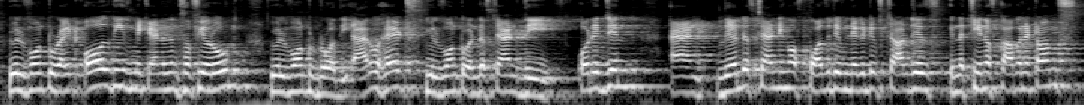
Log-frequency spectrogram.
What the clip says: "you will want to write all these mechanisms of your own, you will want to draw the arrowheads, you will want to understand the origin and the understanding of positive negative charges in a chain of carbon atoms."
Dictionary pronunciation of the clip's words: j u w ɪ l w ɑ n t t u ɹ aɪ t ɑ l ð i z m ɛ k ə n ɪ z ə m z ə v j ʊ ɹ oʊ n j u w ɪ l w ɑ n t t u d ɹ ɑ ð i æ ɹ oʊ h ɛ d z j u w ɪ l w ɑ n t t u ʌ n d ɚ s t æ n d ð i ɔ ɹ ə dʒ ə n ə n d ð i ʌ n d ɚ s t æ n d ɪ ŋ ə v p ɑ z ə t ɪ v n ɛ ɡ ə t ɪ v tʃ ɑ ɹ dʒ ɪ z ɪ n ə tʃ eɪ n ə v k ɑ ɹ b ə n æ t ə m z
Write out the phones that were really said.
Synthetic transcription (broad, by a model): j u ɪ l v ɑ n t t u ɹ aɪ t ɑ l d i z m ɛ k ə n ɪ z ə m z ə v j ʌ ɹ oʊ n j u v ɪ l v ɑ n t t u d ɹ ɑ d i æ ɹ oʊ h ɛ d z j u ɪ l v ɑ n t t u ʌ n d ɚ s t æ n d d i ɔ ɹ ə dʒ ə n ə n d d i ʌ n d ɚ s t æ n d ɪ ŋ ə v p ɑ z ə t ɪ v n ɛ ɡ ə t ɪ v tʃ ɑ ɹ dʒ ɪ z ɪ n ə tʃ eɪ n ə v k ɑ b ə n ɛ t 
